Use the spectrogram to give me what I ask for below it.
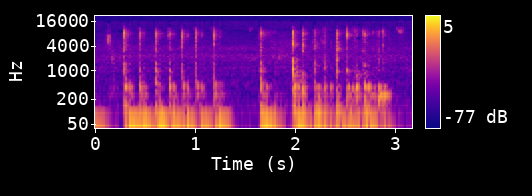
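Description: A computer keyboard is used to type a group name. Rapid key taps come in two quick bursts separated by a short pause, crisp and fairly quiet.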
